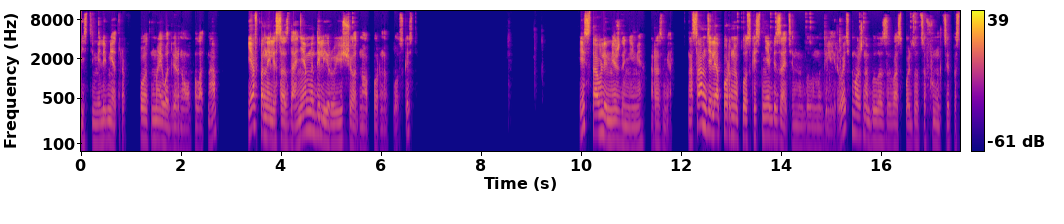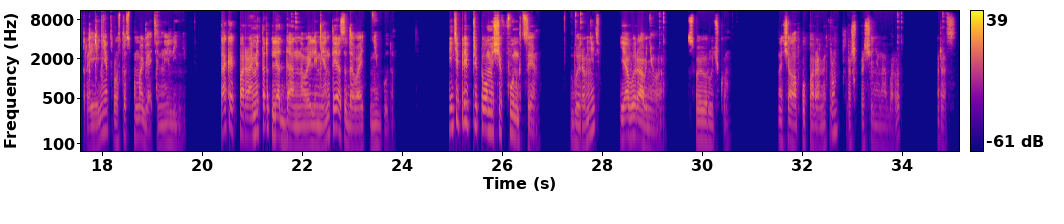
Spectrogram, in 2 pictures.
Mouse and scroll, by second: 3.4 click, 5.2 click, 6.5 click, 7.8 click, 11.9 click, 13.0 click, 13.7 click, 14.4 click, 15.5 click, 16.5 click, 19.7 click, 20.4-21.0 scroll up 1, 21.7 click, 24.0 click, 27.4 click, 29.0 click, 30.5 click, 33.8 click, 34.7 click.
